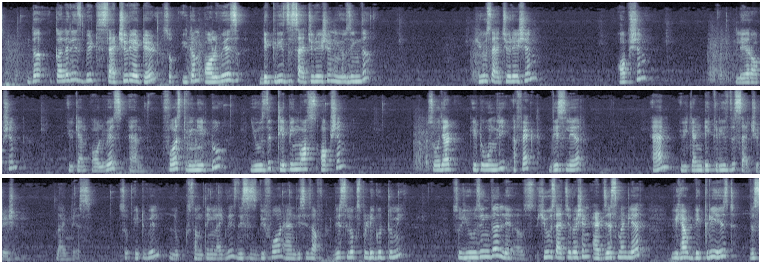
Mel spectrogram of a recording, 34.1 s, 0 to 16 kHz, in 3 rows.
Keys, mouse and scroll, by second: 0.0 space, 0.2 click, 0.5 space, 5.4-11.1 drag, 9.8-11.1 drag, 13.9 click, 14.7 right click, 16.2-20.4 drag, 22.0-24.3 drag.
